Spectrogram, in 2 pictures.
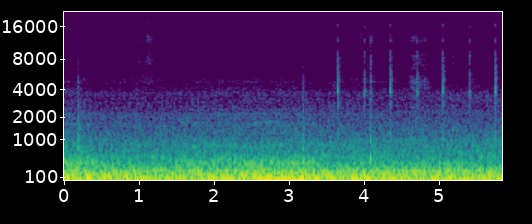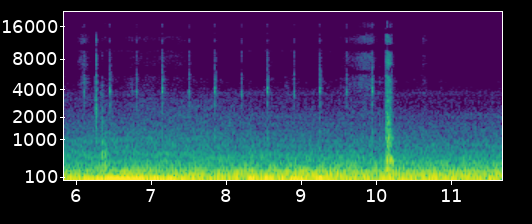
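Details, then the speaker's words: Honda CR-V driving: light sharp tick two to three times a second, mostly at 1,000–2,000 rpm, also at idle, worse after CRC valve cleaning and oil change to Kirkland 0W-20 full synthetic; engine ticking at low RPM. "it's more nor principle when it's lower RPM like uh 1,000 to 2,000 or so and of course you don't hear it when it's raining only when it's dry Quiet"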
